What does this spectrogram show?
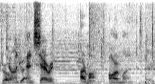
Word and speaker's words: Johndrow: Am I pronouncing that right? Johndrow.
